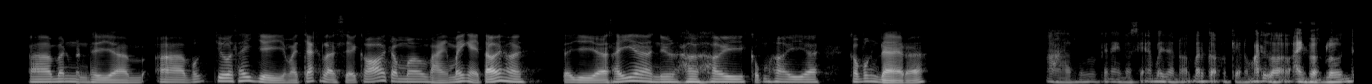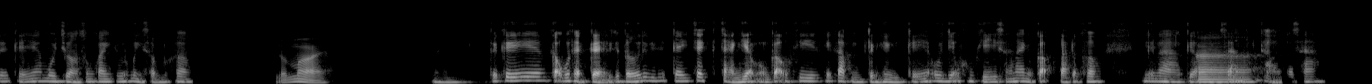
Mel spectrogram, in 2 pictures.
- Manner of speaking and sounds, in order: tapping
- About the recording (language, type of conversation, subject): Vietnamese, unstructured, Bạn nghĩ gì về tình trạng ô nhiễm không khí hiện nay?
